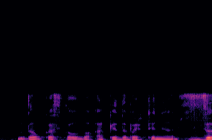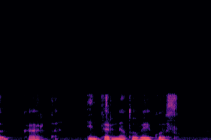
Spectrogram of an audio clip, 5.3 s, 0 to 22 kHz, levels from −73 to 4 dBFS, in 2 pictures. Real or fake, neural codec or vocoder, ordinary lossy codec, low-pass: fake; codec, 16 kHz, 8 kbps, FunCodec, trained on LibriTTS, 25 frames a second; AAC, 64 kbps; 7.2 kHz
